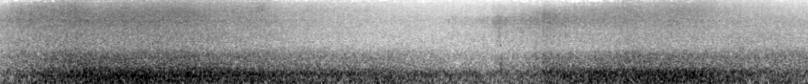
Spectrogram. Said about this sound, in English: When I went to the beach, I saw waves.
